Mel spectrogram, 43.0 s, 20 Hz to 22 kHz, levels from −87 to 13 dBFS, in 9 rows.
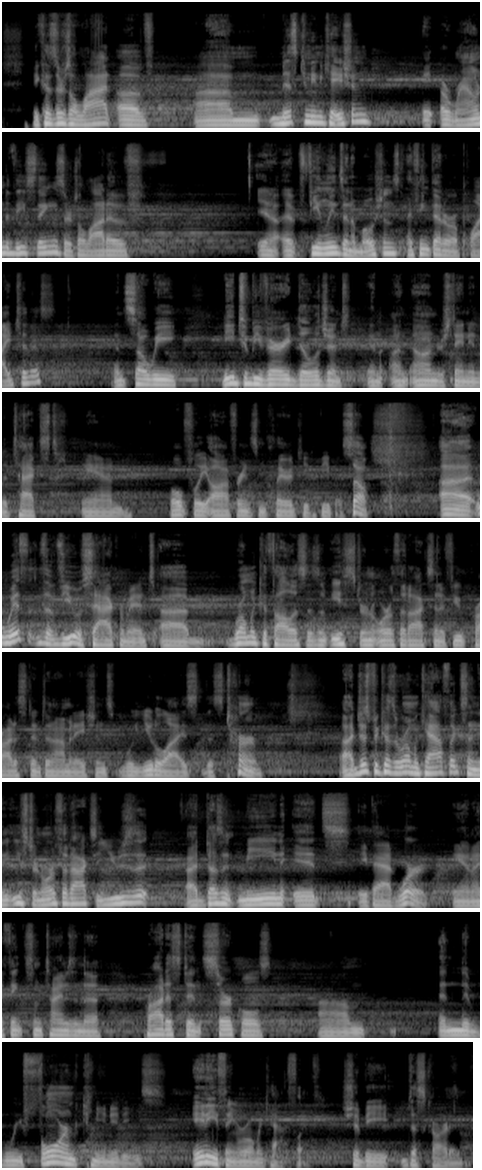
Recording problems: echo of what is said; faint; throughout; 270 ms later, 20 dB below the speech

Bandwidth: 15.5 kHz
